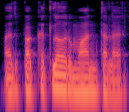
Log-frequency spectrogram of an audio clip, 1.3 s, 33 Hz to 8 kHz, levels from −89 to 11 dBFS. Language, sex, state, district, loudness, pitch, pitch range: Tamil, male, Tamil Nadu, Nilgiris, -19 LUFS, 90 Hz, 85-100 Hz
